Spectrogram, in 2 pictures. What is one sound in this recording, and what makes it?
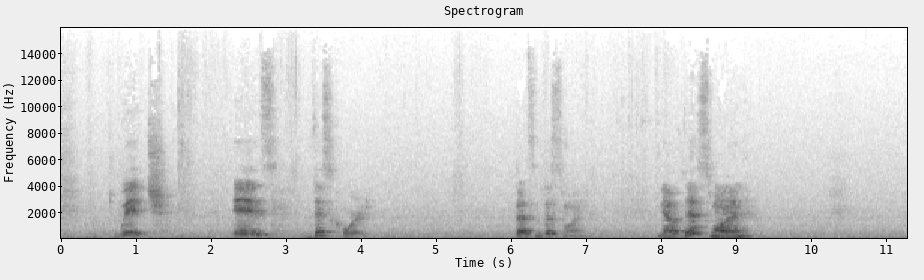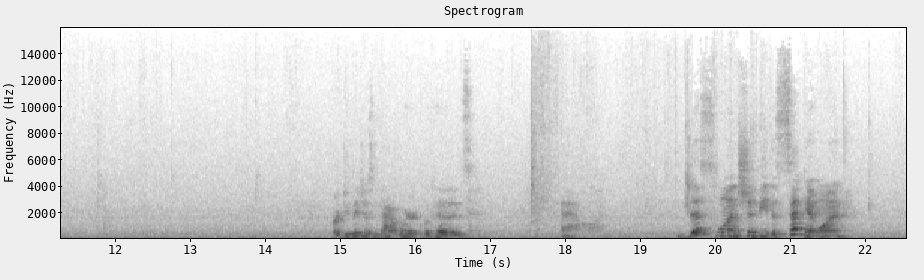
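A young woman talks calmly in short bursts, close by.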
